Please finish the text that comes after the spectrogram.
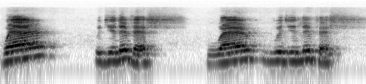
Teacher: you have the v from live and you have the i from if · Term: consonant vowel linking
